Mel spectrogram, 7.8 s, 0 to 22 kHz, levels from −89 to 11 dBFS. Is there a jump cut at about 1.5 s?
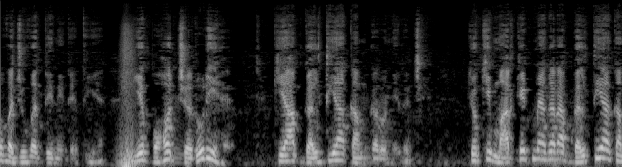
yes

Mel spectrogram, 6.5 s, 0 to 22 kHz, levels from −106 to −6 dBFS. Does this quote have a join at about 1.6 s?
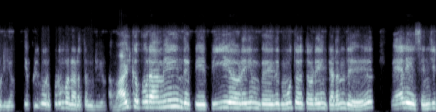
yes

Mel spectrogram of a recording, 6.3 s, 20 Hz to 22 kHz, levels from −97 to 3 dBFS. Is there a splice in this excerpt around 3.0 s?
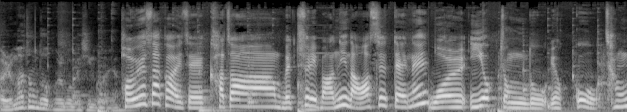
no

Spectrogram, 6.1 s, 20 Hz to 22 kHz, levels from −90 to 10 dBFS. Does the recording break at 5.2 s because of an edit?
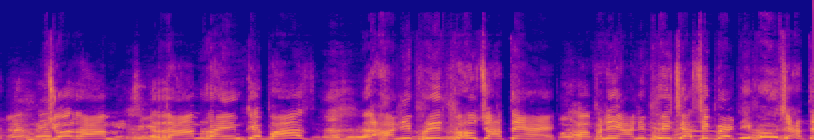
no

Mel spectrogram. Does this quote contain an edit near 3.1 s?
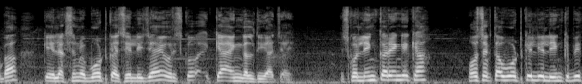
yes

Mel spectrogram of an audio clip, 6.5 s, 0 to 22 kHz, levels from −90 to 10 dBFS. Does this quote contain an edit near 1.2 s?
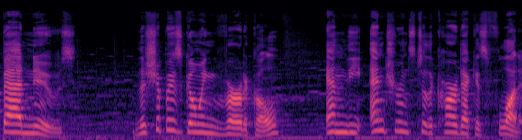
no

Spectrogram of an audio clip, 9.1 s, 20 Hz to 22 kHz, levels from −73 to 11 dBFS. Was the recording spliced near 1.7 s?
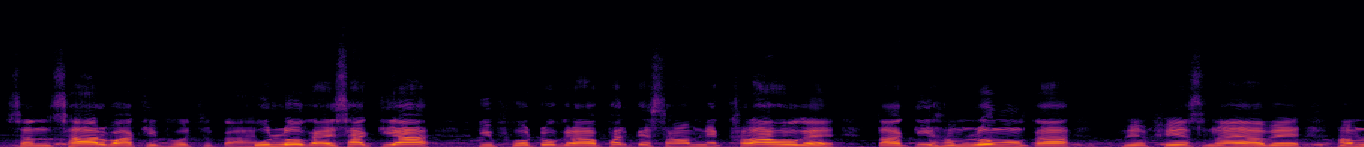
yes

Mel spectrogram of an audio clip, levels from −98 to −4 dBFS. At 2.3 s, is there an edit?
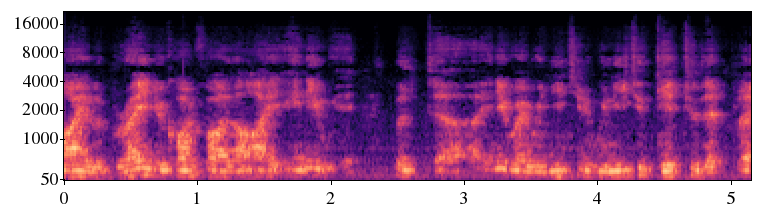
no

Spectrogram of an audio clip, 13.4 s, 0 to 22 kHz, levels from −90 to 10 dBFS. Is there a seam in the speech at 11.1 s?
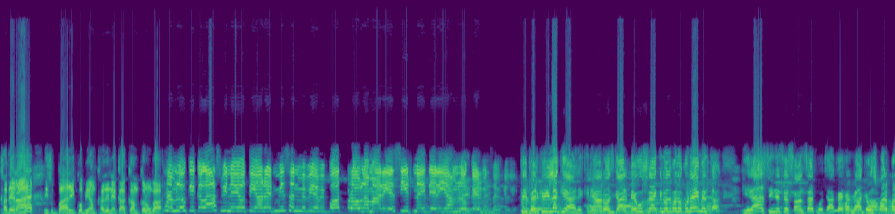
no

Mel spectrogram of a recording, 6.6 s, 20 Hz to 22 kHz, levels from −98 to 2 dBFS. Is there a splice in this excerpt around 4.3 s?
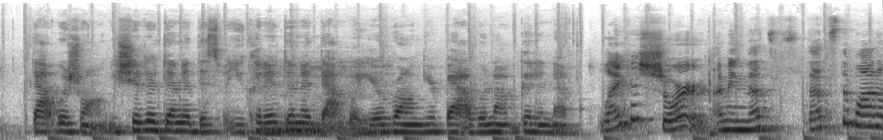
yes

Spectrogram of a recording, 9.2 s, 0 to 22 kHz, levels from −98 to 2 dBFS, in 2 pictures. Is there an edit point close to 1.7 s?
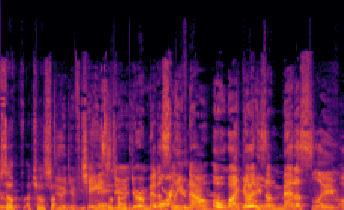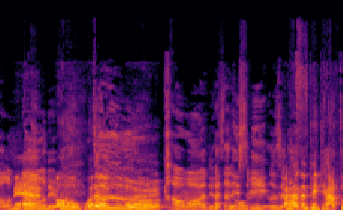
yes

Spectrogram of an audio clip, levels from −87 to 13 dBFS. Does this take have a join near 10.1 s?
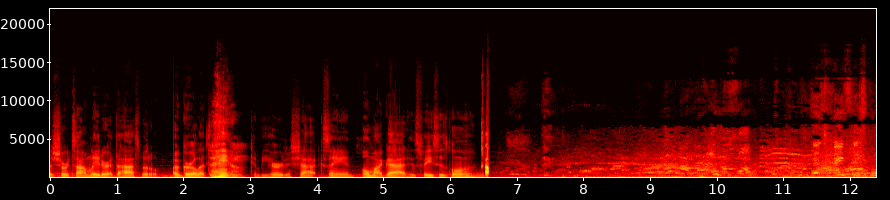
no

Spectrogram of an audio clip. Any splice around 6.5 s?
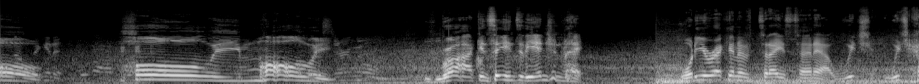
yes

